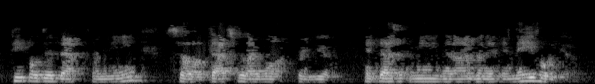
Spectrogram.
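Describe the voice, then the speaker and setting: A man with a medium pitch talks over noticeable background noise, with audible room echo. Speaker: college teacher. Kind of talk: lecture. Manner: loud; fast.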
